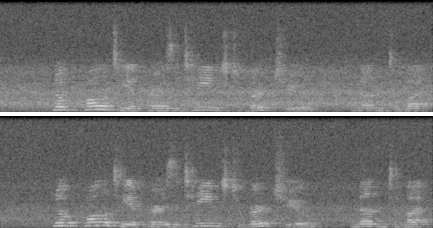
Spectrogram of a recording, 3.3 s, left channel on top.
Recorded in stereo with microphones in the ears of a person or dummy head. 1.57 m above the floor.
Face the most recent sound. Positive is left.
turn(degrees=-10)  # may be behind; listen again after turning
